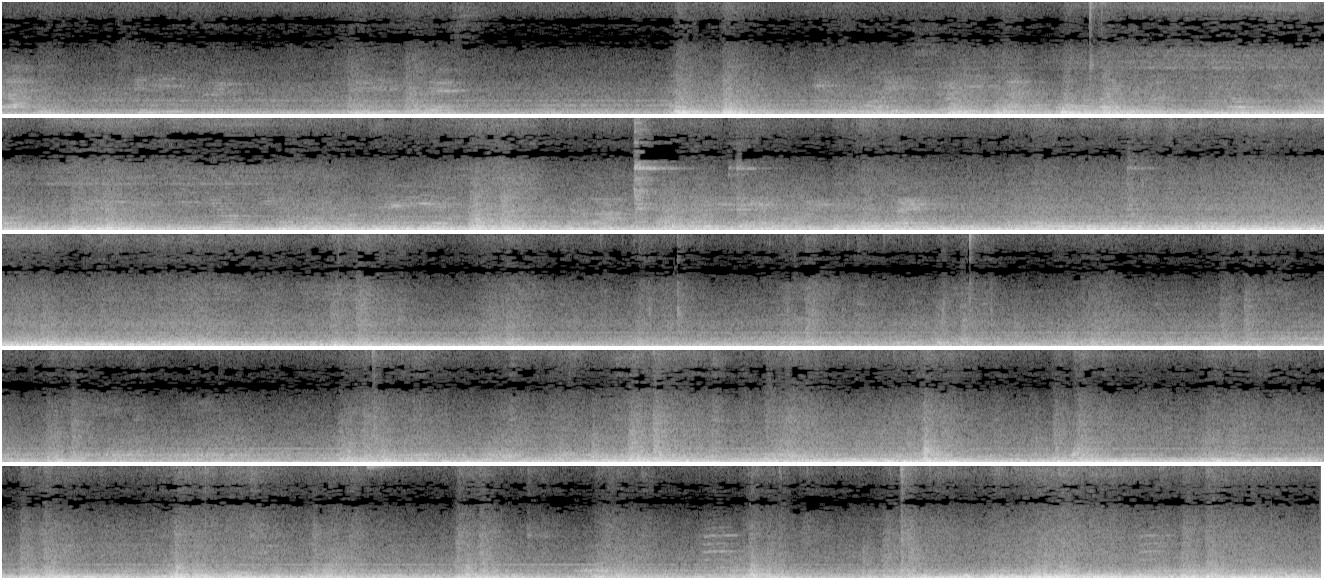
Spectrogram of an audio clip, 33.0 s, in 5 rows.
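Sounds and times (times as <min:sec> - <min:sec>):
train wheels rumbling on rails: 0:00.0 - 0:02.4, 0:03.2 - 0:33.0
clacks over rail joints: 0:21.5 - 0:32.9.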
